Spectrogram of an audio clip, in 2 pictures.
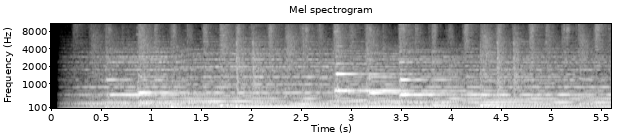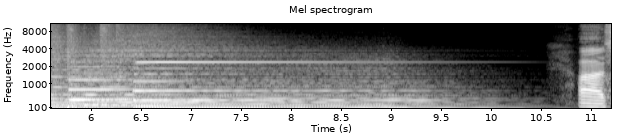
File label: Sermon English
